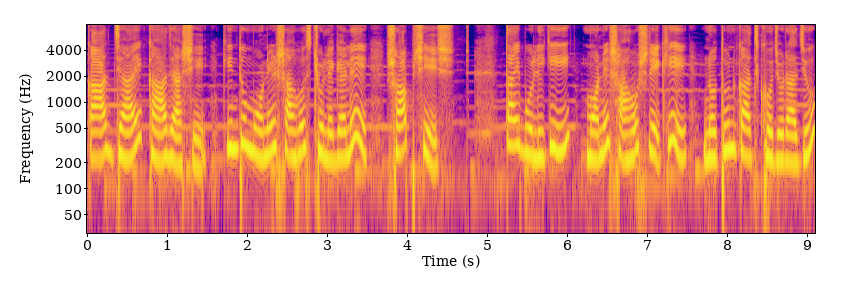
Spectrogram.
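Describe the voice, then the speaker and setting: A woman playing a gentle, steadfast young wife in a cartoon, soothing and encouraging in manner. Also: on the high side, unhurried, lightly acted. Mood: reassuring. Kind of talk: cartoon dubbing. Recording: music behind the voice.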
